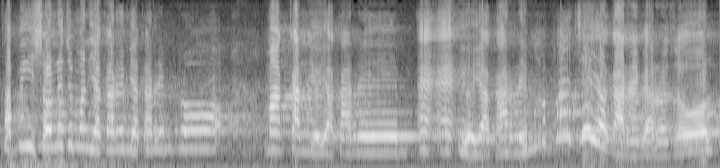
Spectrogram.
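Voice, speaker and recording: A simple village man pleads with tears in his voice, as a preacher puts him on. The voice sits very high with a gravelly edge. It rings through a long reverberant hall. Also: moderate pace, fairly bright tone, heavily acted. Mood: pleading. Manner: emotional, tearful pleading.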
